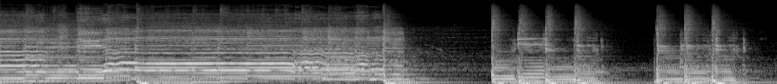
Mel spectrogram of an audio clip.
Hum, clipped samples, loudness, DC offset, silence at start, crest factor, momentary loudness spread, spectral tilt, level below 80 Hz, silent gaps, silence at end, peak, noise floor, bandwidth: none; under 0.1%; -14 LUFS; under 0.1%; 0 s; 14 dB; 9 LU; -5.5 dB/octave; -22 dBFS; none; 0 s; 0 dBFS; -38 dBFS; 18 kHz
